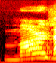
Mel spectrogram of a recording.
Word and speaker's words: Marjorie: That's not her name. – Marjorie. – Oh, it's not Majorie? – Right! It's spelled like a Majorie. It's spelled Majorie. It is spelled Majorie. – It's Marjorie. – It's supposed to be Marjorie. – It's Marjorie. – It got an R in between the A's.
